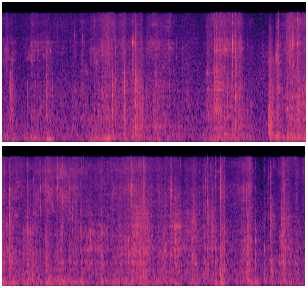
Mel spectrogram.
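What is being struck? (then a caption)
Pile of thin cardboard puzzle pieces on a wooden table. Flat hands with long nails rub and spread a large pile of small, thin cardboard jigsaw puzzle pieces across a wooden table. The result is a soft, continuous, bright shuffling and rustling, with quick dry clicks and scrapes as the pieces slide against each other, rising in a few louder surges.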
